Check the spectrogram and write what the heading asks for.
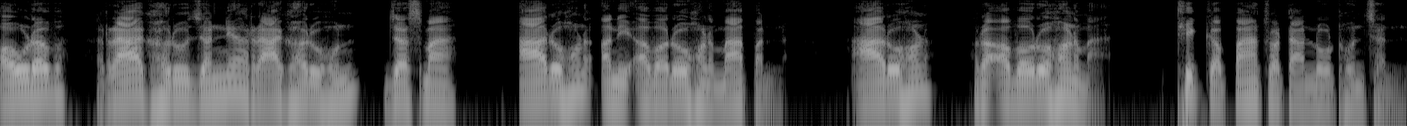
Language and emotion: Nepali, neutral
